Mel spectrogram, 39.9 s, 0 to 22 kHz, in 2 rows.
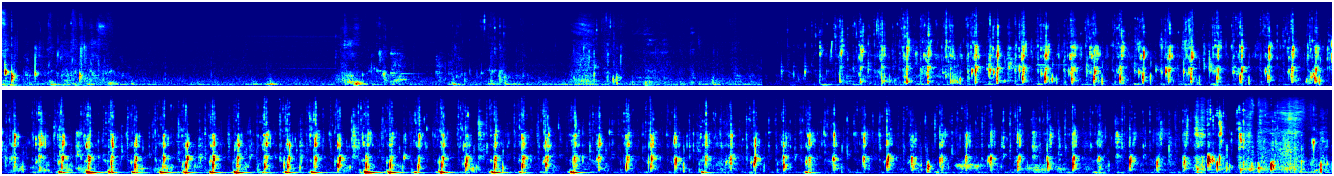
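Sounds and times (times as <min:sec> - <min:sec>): dog chewing meat: 0:00.0 - 0:01.8, 0:06.6 - 0:08.0, 0:11.6 - 0:39.9.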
